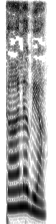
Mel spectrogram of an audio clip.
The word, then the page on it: ದಳವಾಯ್: daḷavāy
